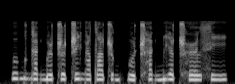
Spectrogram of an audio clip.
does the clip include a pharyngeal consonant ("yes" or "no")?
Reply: no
